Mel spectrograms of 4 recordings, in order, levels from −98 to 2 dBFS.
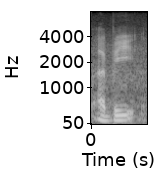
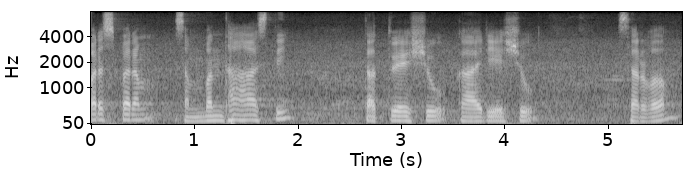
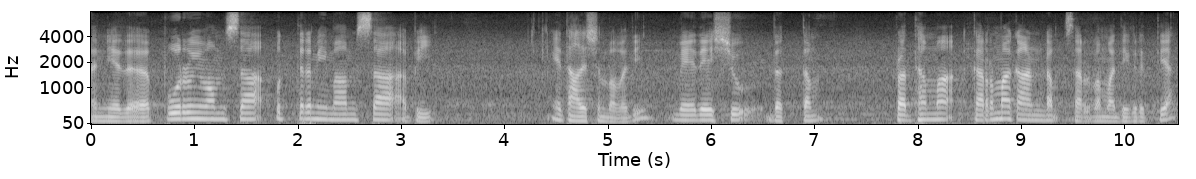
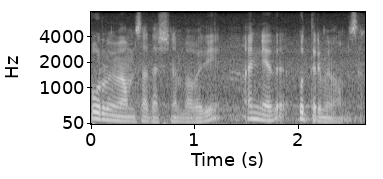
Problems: constant background noise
